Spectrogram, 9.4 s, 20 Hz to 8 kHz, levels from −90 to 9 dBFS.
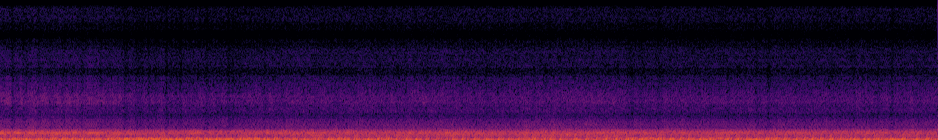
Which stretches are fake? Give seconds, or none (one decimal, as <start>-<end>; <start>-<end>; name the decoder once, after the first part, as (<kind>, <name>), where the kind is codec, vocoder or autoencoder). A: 0.0-9.4 (codec, ZipCodec)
